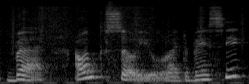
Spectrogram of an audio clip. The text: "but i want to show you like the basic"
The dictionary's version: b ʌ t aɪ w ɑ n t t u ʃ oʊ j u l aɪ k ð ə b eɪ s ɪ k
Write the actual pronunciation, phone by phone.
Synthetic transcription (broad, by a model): b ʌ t aɪ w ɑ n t t u s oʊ j u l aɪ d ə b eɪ s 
